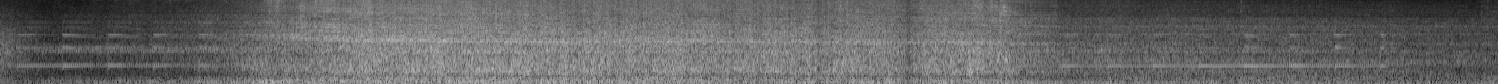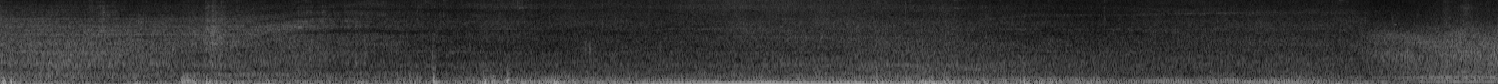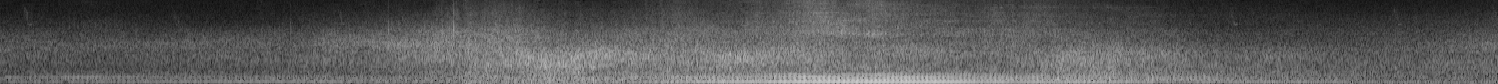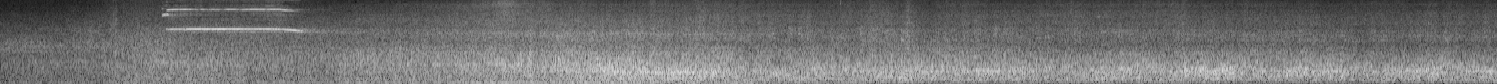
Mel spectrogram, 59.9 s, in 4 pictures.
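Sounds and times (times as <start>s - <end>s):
train horn blast: 0.0s - 2.6s, 10.4s - 14.2s, 46.5s - 48.4s
diesel train engine: 0.0s - 59.9s.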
